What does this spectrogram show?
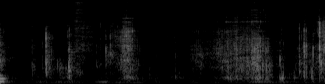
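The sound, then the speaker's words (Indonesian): Someone drinks, with a run of irregular wet mouth noises, sips and swallows, plus crinkly handling sounds, moderately loud and without talk. “oke saya sudah mulai pusing sudah mulai berat minum dulu”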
